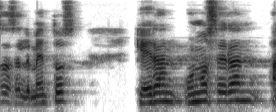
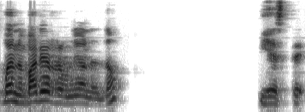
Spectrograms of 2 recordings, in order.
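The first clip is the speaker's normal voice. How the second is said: ordinary talk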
